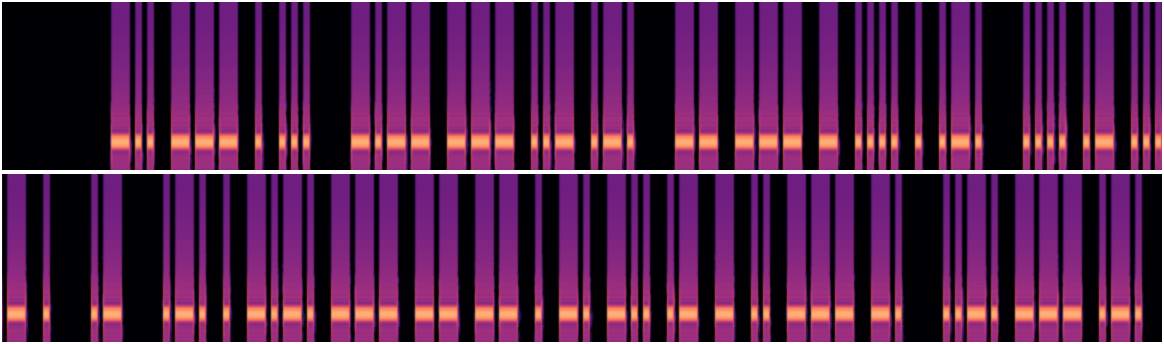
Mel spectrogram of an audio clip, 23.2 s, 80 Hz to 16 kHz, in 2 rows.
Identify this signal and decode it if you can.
Morse code, heard as a keyed tone, about 20 wpm, 700 Hz. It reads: DOES YOUR MOTHER HAVE A RECOMMENDATION FOR
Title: Sentences from Top 1400 Words 20wpm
